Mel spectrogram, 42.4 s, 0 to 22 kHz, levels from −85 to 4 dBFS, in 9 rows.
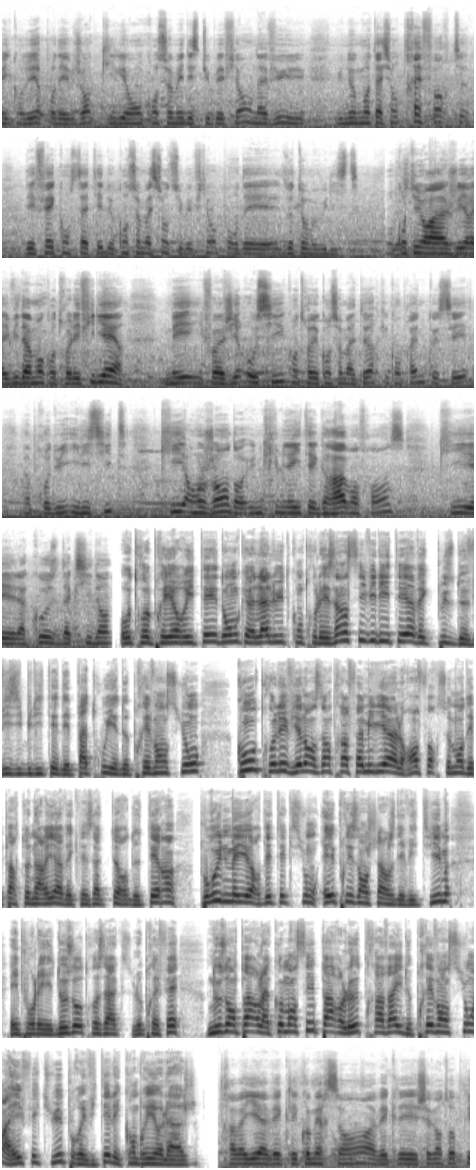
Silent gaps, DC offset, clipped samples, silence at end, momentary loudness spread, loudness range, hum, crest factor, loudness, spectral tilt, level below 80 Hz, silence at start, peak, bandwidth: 39.83-39.92 s; under 0.1%; under 0.1%; 0 s; 8 LU; 5 LU; none; 18 dB; -18 LUFS; -5 dB/octave; -30 dBFS; 0 s; 0 dBFS; 17 kHz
